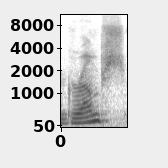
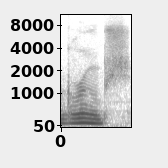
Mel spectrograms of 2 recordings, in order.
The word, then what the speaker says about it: Gruumsh: According to this wiki, it's either Grumpsh or Groomsh. Either one are acceptable.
